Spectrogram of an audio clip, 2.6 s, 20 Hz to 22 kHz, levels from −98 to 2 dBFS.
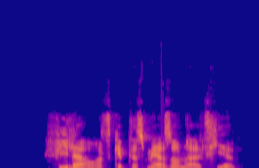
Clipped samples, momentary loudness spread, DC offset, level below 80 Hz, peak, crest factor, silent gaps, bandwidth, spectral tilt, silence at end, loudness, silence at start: under 0.1%; 8 LU; under 0.1%; -76 dBFS; -14 dBFS; 24 dB; none; 11.5 kHz; -3 dB/octave; 0.25 s; -35 LUFS; 0.45 s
